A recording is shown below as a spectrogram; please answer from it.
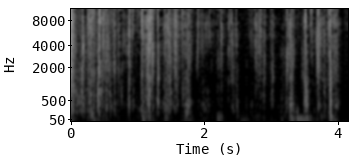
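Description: Crumpled clear plastic bubble wrap held over a microphone is squeezed and scratched by the fingertips of both hands. Dense, crackling crinkles and sharp little pops fill the clip, bright and close, with brief quieter gaps between bursts.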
